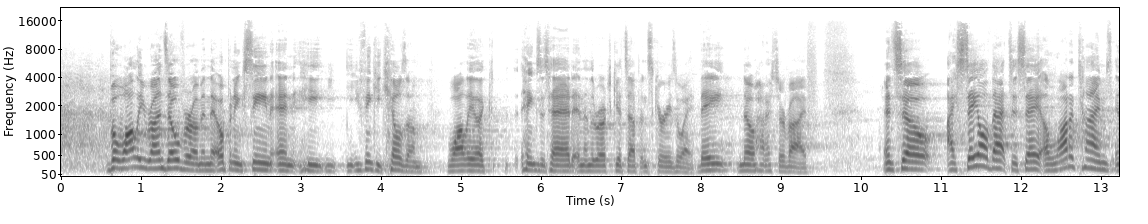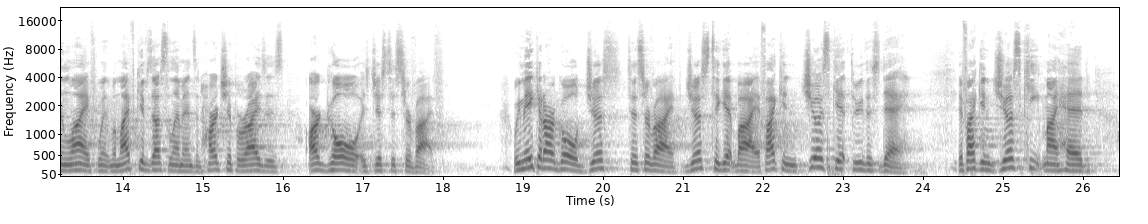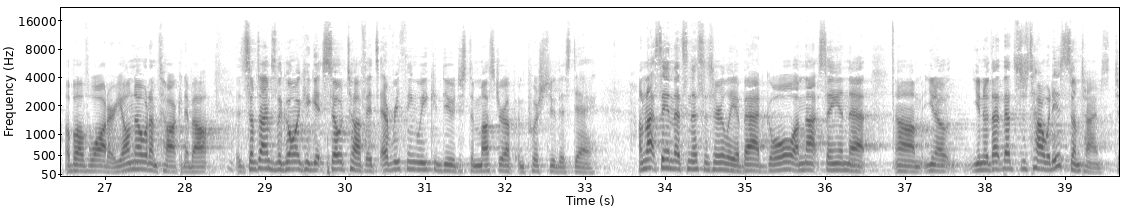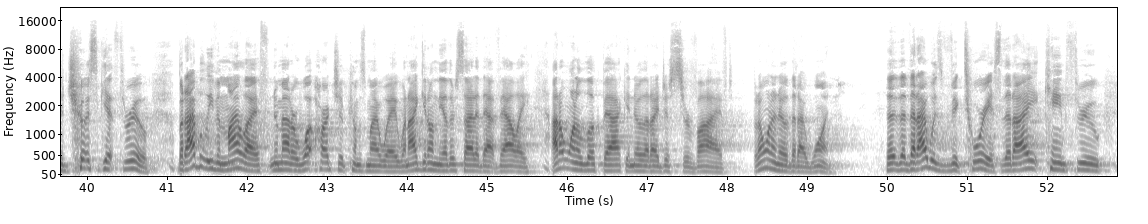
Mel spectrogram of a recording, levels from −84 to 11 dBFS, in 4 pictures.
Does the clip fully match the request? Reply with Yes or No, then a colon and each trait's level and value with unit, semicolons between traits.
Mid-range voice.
Yes: medium, 150 Hz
